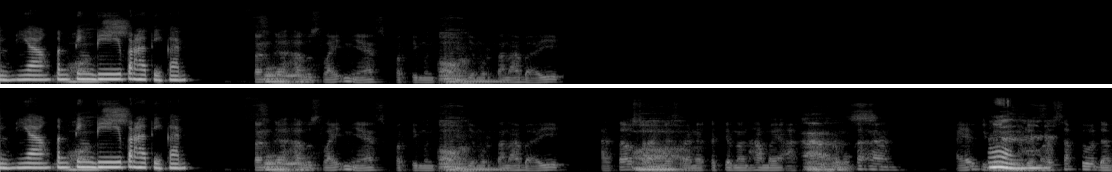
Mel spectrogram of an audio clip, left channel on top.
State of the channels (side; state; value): left; drops out; at 5.6 s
